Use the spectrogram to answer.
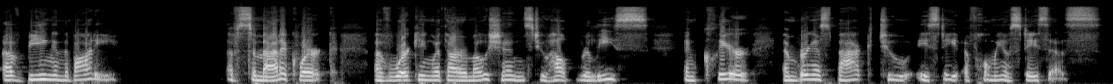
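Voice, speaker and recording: Raspy woman recovering from a cold. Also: mid-range voice, fairly even intonation, unhurried. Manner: gentle, chatty, with many fillers and restarts. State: raspy from a sinus virus. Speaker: spiritual coach and channel host. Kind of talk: casual monthly energy forecast.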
